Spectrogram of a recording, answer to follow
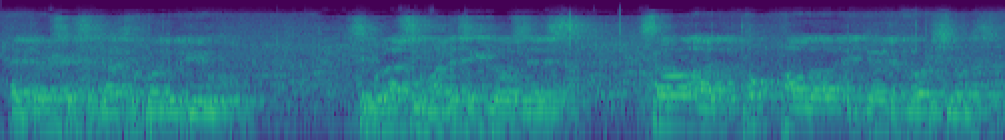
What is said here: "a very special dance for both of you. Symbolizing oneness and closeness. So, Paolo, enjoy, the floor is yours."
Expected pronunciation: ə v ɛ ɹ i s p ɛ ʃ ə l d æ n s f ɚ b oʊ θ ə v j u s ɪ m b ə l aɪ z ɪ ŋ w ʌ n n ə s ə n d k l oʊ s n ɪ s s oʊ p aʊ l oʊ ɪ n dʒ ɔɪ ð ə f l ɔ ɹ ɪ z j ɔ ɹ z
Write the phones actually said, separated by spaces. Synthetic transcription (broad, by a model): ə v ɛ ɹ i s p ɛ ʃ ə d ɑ s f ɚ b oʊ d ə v j u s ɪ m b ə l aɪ s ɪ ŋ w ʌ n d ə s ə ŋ k l oʊ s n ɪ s s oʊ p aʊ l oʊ ɪ n dʒ ɔɪ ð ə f l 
